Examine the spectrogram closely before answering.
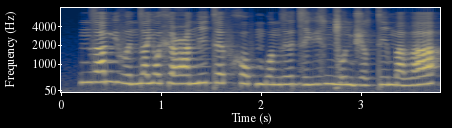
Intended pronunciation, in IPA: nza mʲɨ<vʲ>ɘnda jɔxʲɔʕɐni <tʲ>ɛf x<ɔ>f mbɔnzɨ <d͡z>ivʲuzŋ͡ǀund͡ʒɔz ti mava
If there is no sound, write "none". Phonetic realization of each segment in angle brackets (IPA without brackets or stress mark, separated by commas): v, t, ɔ, d͡z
